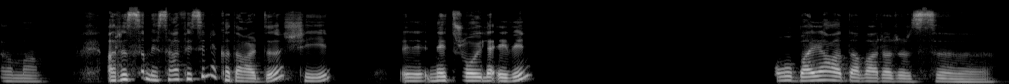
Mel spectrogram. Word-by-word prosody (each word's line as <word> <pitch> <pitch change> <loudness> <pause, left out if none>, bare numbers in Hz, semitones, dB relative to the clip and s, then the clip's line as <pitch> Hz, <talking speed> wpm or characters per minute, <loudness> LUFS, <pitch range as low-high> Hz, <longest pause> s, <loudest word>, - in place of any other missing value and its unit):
Tamam. 145 -3 -12 0.6
Arası, 230 +8 +3
mesafesi 230 - 0
ne 385 -4 -5
kadardı, 165 - -1
şeyin, 170 - -4 0.7
eee, 160 0 -1
metroyla 175 0 +3
evin? 175 - +1 2.4
O 185 +1 -3
bayağı 185 0 +3
da 160 -3 -1
var 150 -1 -1
arası. 130 -4 -2
170 Hz, 85 wpm, -26 LUFS, 145-200 Hz, 2.4 s, Arası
